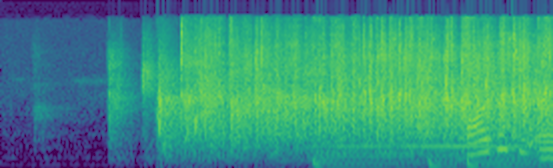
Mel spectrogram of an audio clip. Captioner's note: audience applause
